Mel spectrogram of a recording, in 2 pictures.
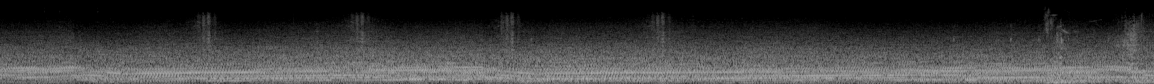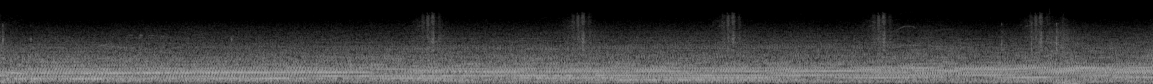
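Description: A car engine roars at high revs and shifts gears as it speeds up.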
